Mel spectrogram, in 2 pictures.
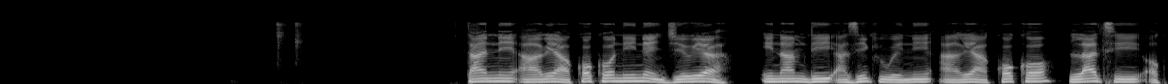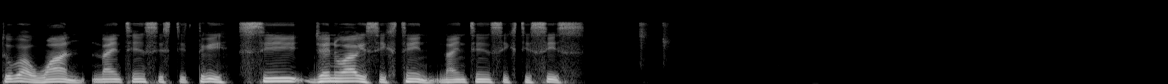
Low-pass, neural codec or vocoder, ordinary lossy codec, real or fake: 7.2 kHz; none; none; real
